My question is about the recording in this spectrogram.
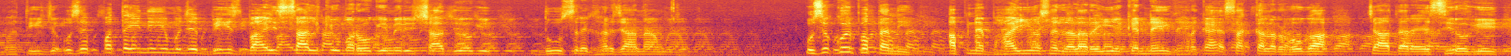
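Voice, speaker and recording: A man giving an animated sermon, acting out household quarrels and rising to shouts. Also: fairly high pitch. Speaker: Islamic preacher. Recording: echoey hall with crowd.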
